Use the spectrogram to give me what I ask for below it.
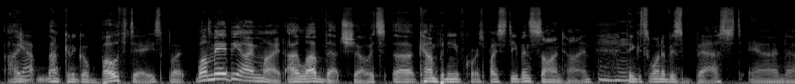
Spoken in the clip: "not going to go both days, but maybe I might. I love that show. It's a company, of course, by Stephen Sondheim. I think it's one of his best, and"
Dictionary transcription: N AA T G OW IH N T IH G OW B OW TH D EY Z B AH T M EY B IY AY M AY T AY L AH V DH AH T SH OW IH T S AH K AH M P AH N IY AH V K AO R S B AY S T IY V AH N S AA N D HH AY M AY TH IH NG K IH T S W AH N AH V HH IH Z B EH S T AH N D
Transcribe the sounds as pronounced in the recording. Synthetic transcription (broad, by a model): N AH T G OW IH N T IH G OW B OW TH D EY Z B AH T M EY B IY AY M AY T AY L AH V DH AH T SH OW IH T S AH K AH M P AH N IY AH V K AO R S B AY S T IY V AH N S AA N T AY M TH IH NG K IH T S W AH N AH V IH Z B EH S T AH N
